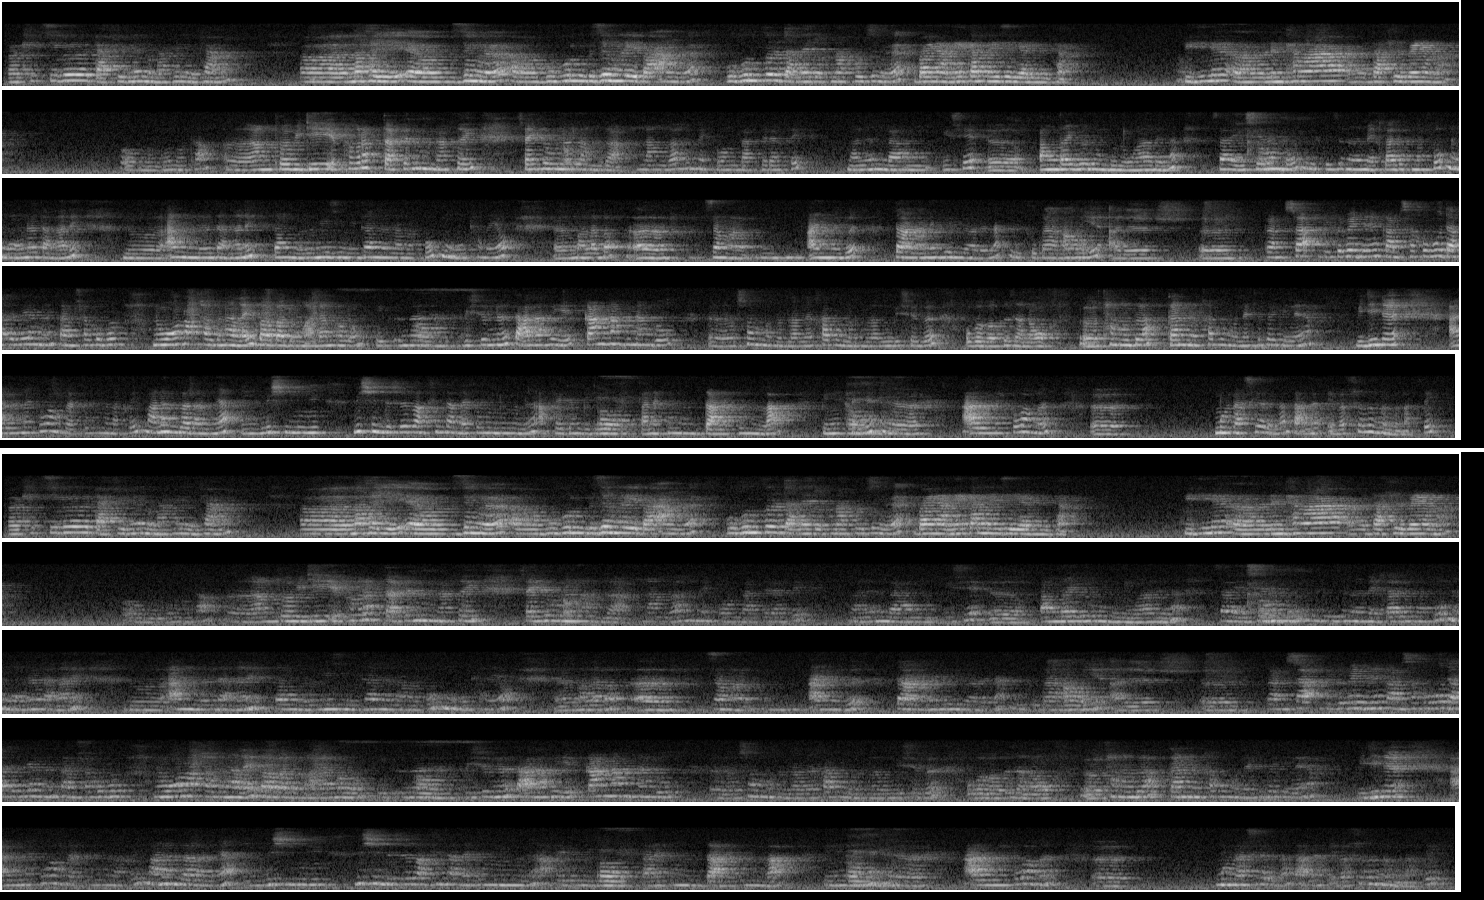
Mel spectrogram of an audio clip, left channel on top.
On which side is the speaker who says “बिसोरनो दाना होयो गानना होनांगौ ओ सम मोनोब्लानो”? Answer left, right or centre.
Left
